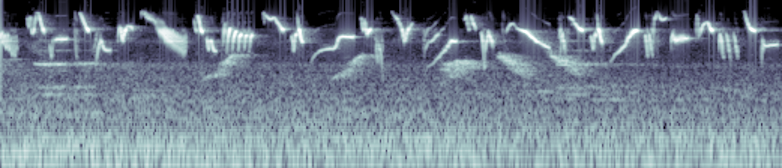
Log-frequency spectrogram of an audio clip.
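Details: Singing canary used as a training song, blackthroat and edel sanger phrases: quick high chips mixed with swooping lower slurs and a brief rattling trill, steady and energetic.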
